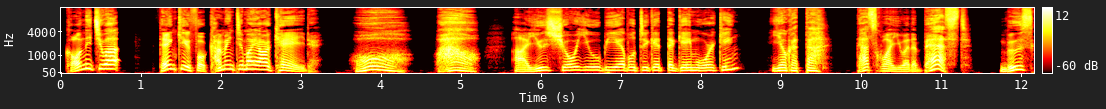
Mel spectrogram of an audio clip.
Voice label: animation

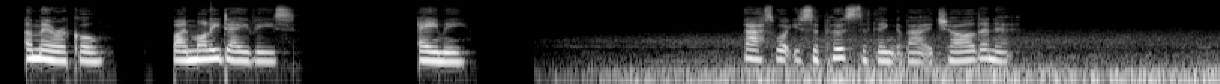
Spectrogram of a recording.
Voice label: Norfolk Accent; A Miracle

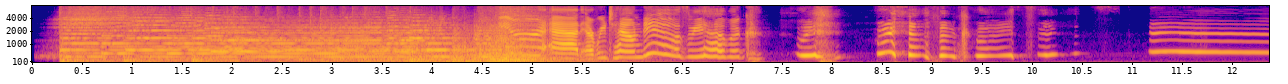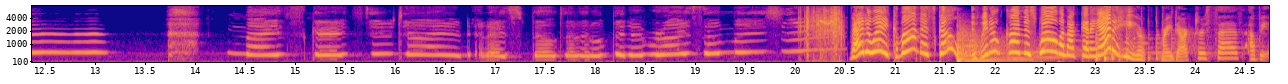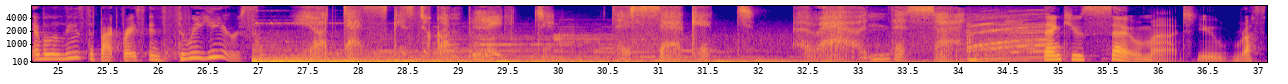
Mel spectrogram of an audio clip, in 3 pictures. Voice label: animation

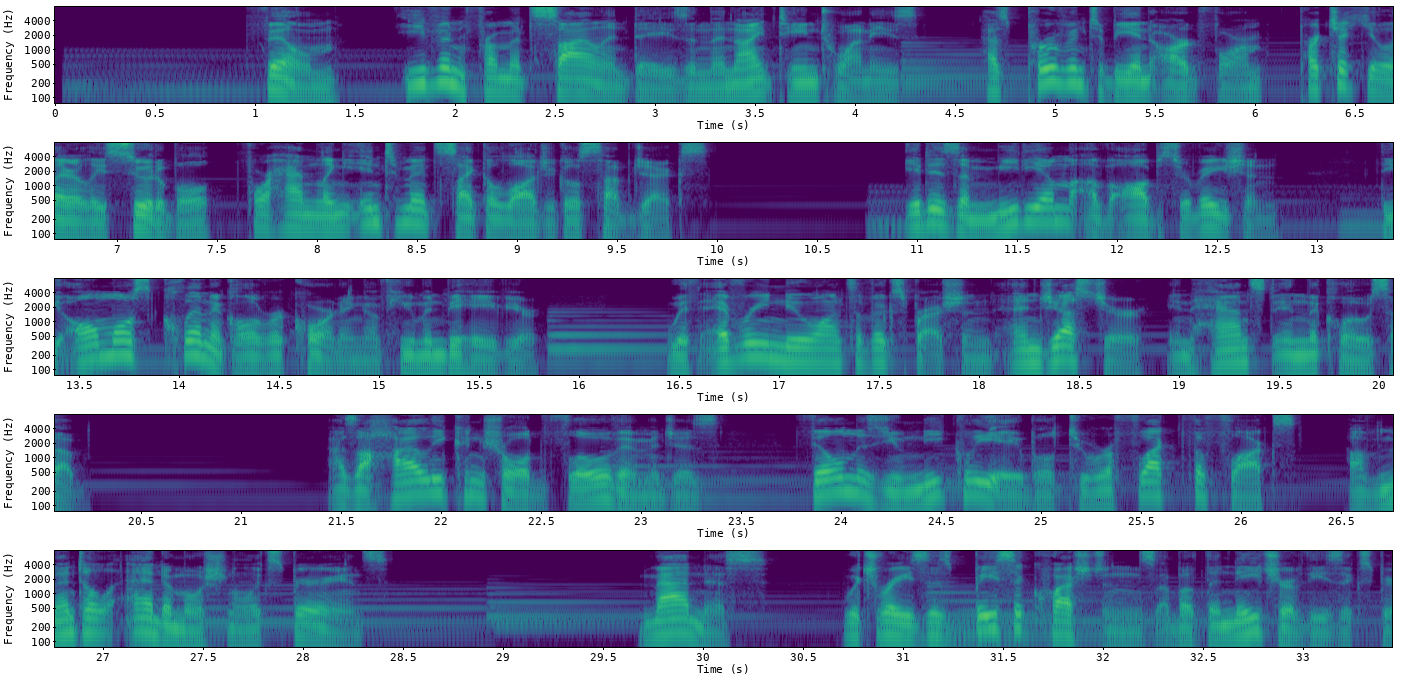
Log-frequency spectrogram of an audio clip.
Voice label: narration

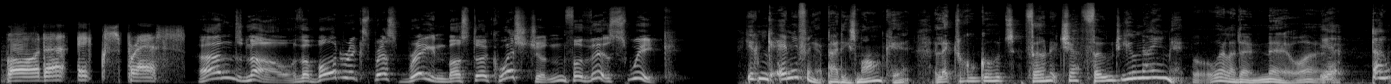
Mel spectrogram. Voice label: Ads Character Voices

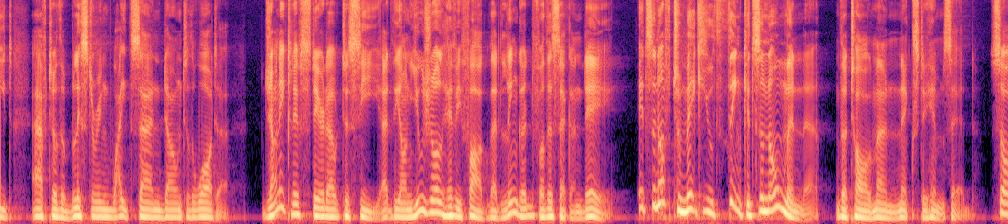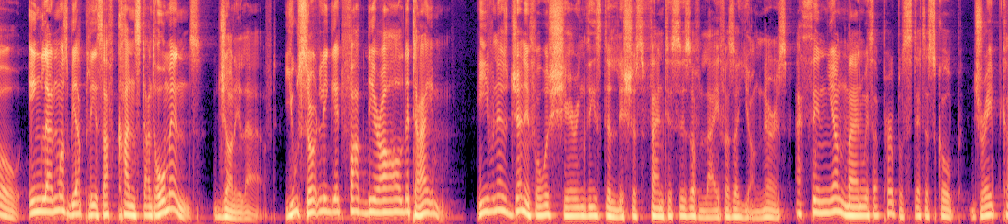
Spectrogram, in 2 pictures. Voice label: audiobook Caribbean African

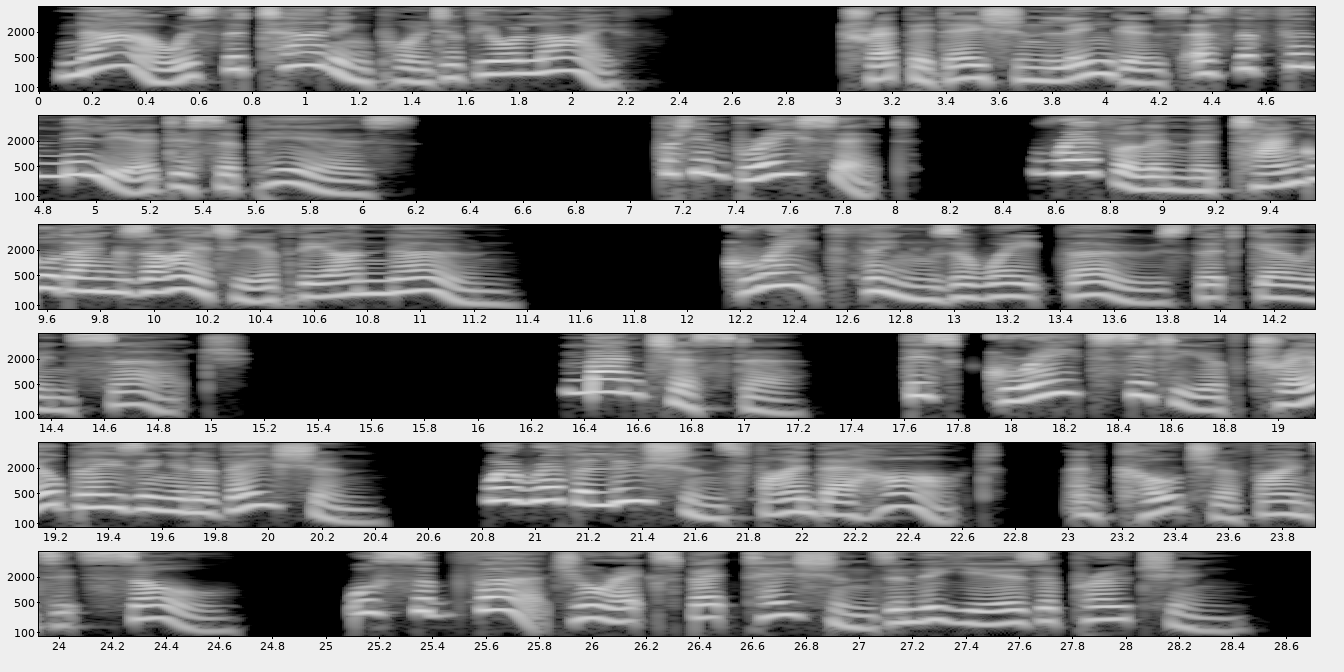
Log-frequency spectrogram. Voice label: POSITIVE UPBEAT Welcome Promo film

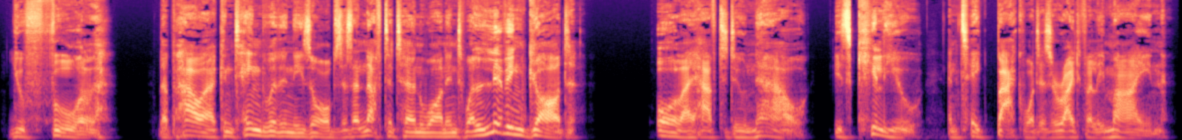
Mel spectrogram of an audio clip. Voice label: Evil Speech

